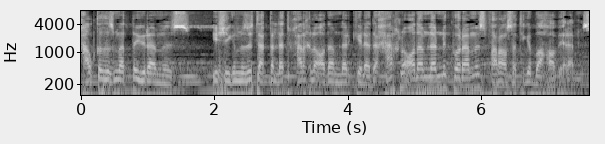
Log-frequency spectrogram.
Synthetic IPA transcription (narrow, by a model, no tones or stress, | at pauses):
hɑlˠqɨhɨzmat̪ːajʊɾamɪz̥ | eʃɪɡʲɪmɪznɪt̪ʰɑqːɨnlat̪ʰɪ̥phaɾχɨlˠɪ̰ʔɒd̪amlaɾkʲʰe̞lad̪ɪhaɾχɨlˠɪ̰ʔɒ̰d̪amlaɾnɪkʰɵɾamɪz̥faɾɒsat̪ʰɪɡʲabahɒ̰be̞̰ɾa̰mɪz̥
